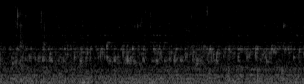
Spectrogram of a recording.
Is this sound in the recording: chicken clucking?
no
